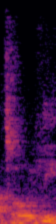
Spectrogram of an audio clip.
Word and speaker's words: 저희: 자, 저희는 어떻게 발음해? 이로만 발음합니다. 저희야, 맞죠?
